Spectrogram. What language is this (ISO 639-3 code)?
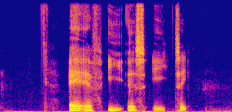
dan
